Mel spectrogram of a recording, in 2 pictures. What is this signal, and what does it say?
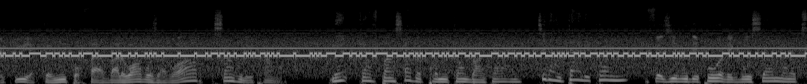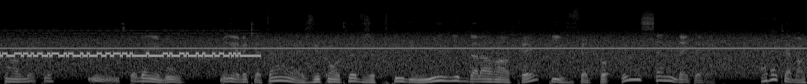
RTTY (45.45 baud, 170 Hz shift), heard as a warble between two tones, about 1500 Hz centre, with radio static, a steady whistle near 2060 Hz and speech in French. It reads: … 3G6K 64YO ATCR FNVN PCYL LPH6 HP8B WZB8 GG26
